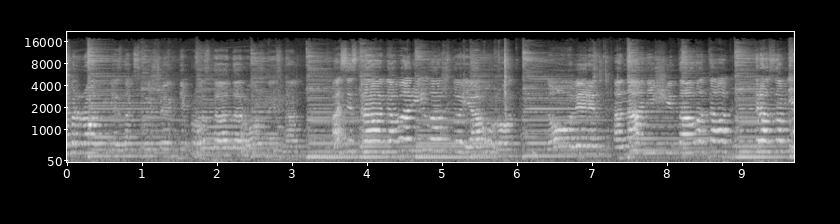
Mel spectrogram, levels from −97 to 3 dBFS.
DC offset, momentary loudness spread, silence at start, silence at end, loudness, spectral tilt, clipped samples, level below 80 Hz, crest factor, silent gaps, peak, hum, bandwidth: under 0.1%; 11 LU; 0 s; 0 s; -15 LUFS; -2.5 dB/octave; under 0.1%; -46 dBFS; 16 dB; none; 0 dBFS; none; 18 kHz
